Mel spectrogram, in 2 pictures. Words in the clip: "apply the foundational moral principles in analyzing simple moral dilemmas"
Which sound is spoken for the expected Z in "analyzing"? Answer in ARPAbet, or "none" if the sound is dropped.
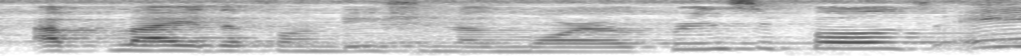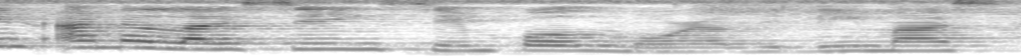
S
